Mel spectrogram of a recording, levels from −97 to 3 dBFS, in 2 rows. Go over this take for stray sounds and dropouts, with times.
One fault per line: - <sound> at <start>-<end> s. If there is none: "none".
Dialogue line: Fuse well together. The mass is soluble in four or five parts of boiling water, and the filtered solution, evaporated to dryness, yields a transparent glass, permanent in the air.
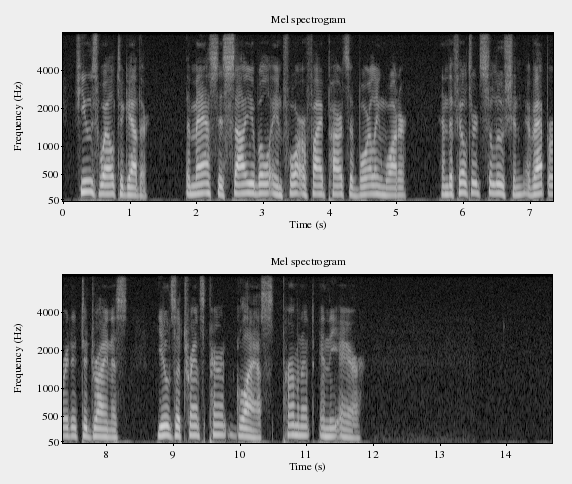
none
